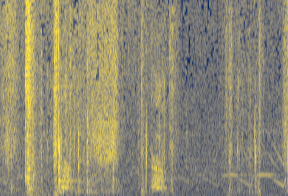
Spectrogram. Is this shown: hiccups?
no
